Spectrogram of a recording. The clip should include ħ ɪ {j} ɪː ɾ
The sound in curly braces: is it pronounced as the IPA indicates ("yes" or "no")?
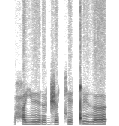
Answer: yes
